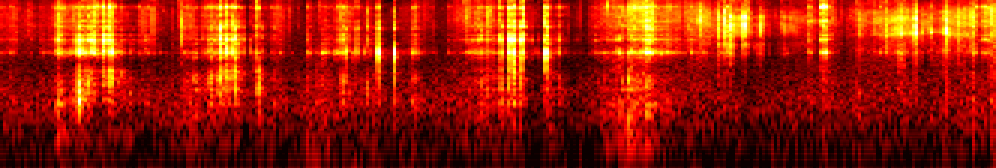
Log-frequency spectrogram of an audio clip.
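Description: A pile of dry, brittle eggshell fragments on a white plate is pressed and crushed under fingertips with long painted nails. Bursts of bright, dry crackling and crunching come in quick clusters, with sharp little clicks and almost no low end. The shells crumble into smaller pieces.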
